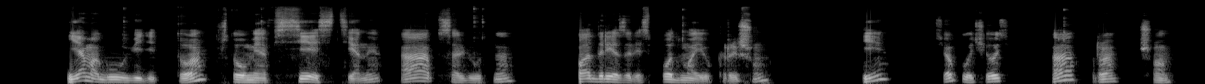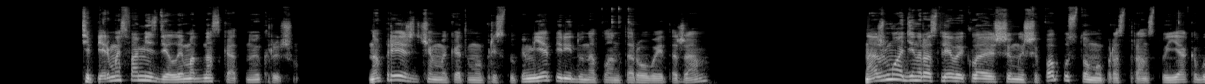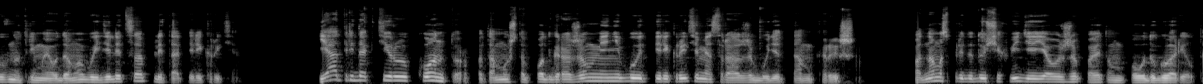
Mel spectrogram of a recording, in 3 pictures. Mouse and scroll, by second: 1.1 middle click, 2.5 middle click, 4.6 click, 5.7-6.7 middle drag, 7.3-10.6 middle drag, 11.8-13.9 scroll down 1, 13.9-18.0 scroll down 1, 18.0 click, 22.3 click, 27.7 click, 31.6 middle click, 33.1 middle click.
